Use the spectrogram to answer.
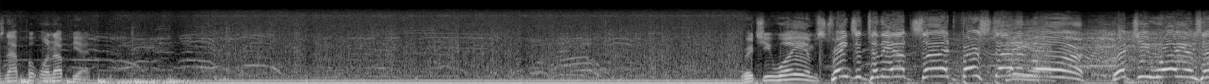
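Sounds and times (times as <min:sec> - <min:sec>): electrical hum: 0:00.0 - 0:12.0.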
